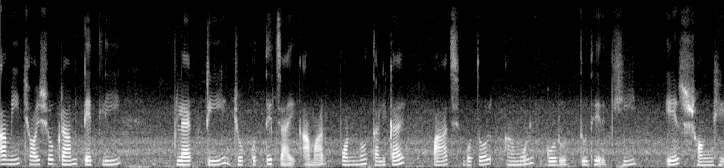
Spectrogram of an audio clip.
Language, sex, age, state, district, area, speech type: Bengali, female, 18-30, West Bengal, Alipurduar, rural, read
